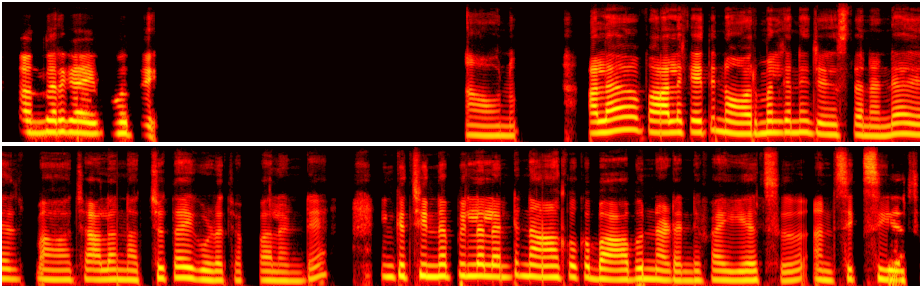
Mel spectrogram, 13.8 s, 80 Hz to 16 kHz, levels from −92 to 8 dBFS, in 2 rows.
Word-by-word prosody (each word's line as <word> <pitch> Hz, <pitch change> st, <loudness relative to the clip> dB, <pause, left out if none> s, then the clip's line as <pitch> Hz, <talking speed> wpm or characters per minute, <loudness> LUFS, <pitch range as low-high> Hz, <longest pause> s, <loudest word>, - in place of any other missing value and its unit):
తొందరగా 275 Hz, 0 st, +4 dB
అయిపోతాయి. 250 Hz, -1 st, -1 dB, 2.3 s
అవును. 210 Hz, -1 st, -4 dB, 0.6 s
అలా 275 Hz, +2 st, +6 dB, 0.3 s
వాళ్ళకైతే 270 Hz, +2 st, +4 dB
నార్మల్‌గనే 265 Hz, +2 st, +1 dB
చేస్తానండి. 220 Hz, -2 st, -2 dB
అద్ 225 Hz, -3 st, -2 dB, 0.2 s
ఆ! -, -, -3 dB, 0.2 s
చాలా 210 Hz, 0 st, 0 dB
నచ్చుతాయి 235 Hz, +4 st, 0 dB
కూడా 195 Hz, -1 st, 0 dB
చెప్పాలంటే. 190 Hz, +2 st, -6 dB, 0.5 s
ఇంకా 275 Hz, +1 st, +1 dB
చిన్న 275 Hz, -1 st, +4 dB
పిల్లలంటే 280 Hz, -1 st, +2 dB
నాకొక 260 Hz, -1 st, +1 dB
బాబు 210 Hz, +1 st, +2 dB
ఉన్నాడండి. 195 Hz, -3 st, -2 dB
5 195 Hz, -1 st, -1 dB
ఇయర్స్ 195 Hz, -1 st, -2 dB, 0.3 s
అండ్ 195 Hz, -2 st, -3 dB
6 215 Hz, -, 0 dB
ఇయర్స్. 195 Hz, -1 st, -1 dB
235 Hz, 105 wpm, -23 LUFS, 205-265 Hz, 2.3 s, అలా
